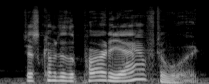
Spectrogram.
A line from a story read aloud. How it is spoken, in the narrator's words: she whined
